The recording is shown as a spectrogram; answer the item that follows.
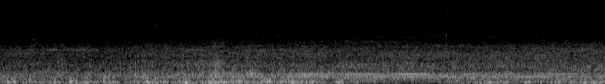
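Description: Steady rumble of distant highway traffic from a jammed multi-lane road, with a faint steady drone joining about two and a half seconds in.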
